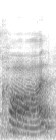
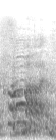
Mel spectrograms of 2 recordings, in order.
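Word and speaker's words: cord: It's a measurement for wood, spelled C-O-R-D, but pronounced cod, and it's what you use to plug an appliance into an electric outlet. It's a cod.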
